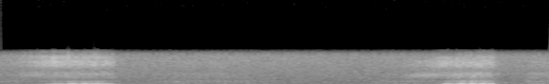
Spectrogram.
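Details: Sammy Sutton, a dog, snores in two low, raspy bursts roughly four seconds apart, each about half a second long, quiet in between.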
